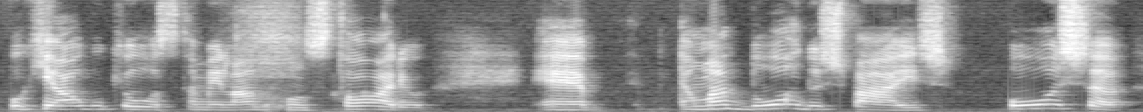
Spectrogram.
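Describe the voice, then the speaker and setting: A woman's voice: mid-range voice, recorded from a distance. Reflective woman host, slightly off-mic. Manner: talks slowly and reflectively, with restarts. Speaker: podcast host; health professional. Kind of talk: podcast interview.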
